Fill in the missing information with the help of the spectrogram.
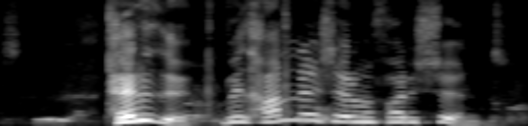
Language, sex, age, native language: Icelandic, female, 13, Icelandic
